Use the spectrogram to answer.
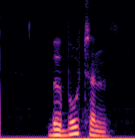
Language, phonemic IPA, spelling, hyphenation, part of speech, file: Dutch, /bəˈbu.tə(n)/, beboeten, be‧boe‧ten, verb, Nl-beboeten.ogg
- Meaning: to fine, penalise financially (an offender or offense)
